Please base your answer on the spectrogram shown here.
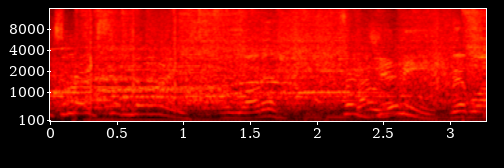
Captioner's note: cheers and applause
